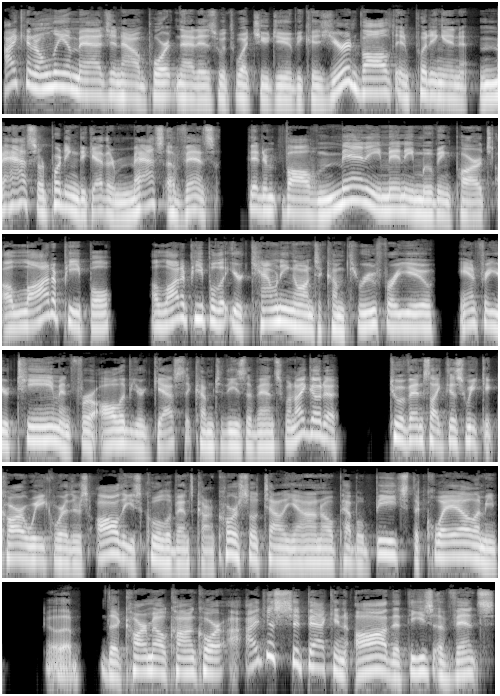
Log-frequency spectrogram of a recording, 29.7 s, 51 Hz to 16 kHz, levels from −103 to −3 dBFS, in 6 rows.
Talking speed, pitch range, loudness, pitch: 205 wpm, 120-160 Hz, -15 LUFS, 140 Hz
